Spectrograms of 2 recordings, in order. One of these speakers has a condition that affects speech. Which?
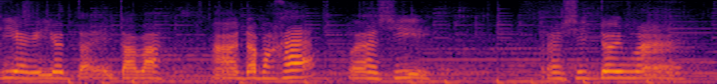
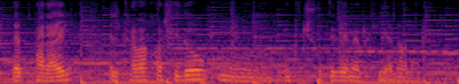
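The first: cerebral palsy.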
